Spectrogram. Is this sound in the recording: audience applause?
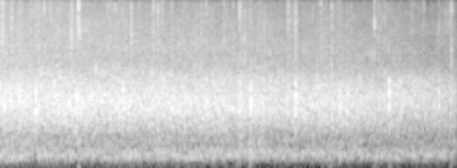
yes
